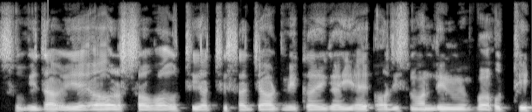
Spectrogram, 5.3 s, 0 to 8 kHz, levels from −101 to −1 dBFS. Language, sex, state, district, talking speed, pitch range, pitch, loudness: Hindi, male, Uttar Pradesh, Ghazipur, 225 wpm, 100-105 Hz, 100 Hz, -16 LUFS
